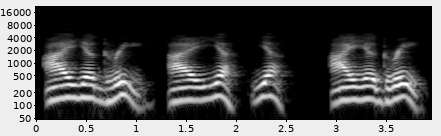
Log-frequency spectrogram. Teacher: With these two words, I agree, we can link them together with the y sound.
